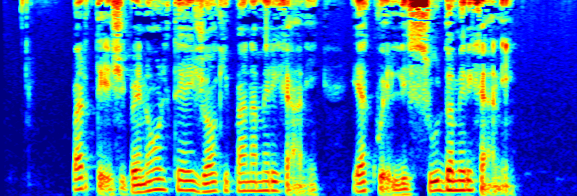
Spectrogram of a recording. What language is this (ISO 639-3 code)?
ita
